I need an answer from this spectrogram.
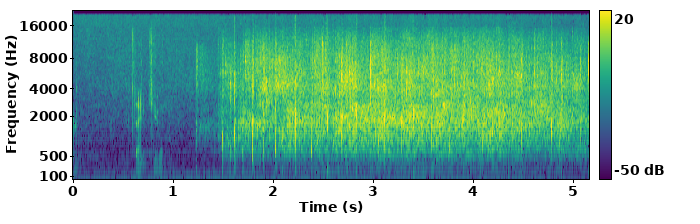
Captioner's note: applause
